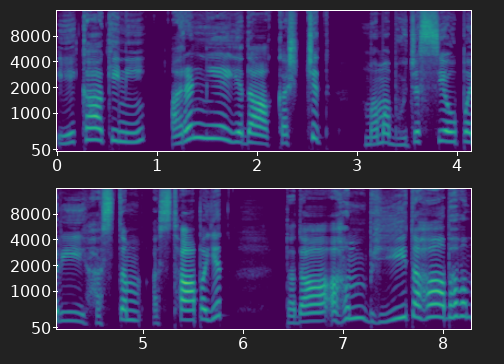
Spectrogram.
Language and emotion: Sanskrit, surprised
